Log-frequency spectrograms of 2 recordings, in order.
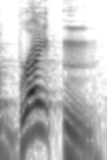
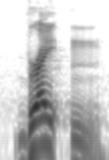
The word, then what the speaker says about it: Brighton: So when an unstressed syllable begins with the letter T and ends with the letter N, we will usually make a reduction between the 2 letters and only pronounce the N sound.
